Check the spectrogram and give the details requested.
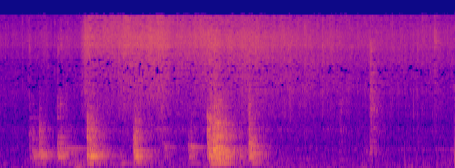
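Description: A vegetable filling of grated potato, carrot and soybean sizzling in oil in a steel kadai. A wooden spatula scrapes and stirs it a few times in the first four seconds. The sizzle swells about a second in and eases off toward the end.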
